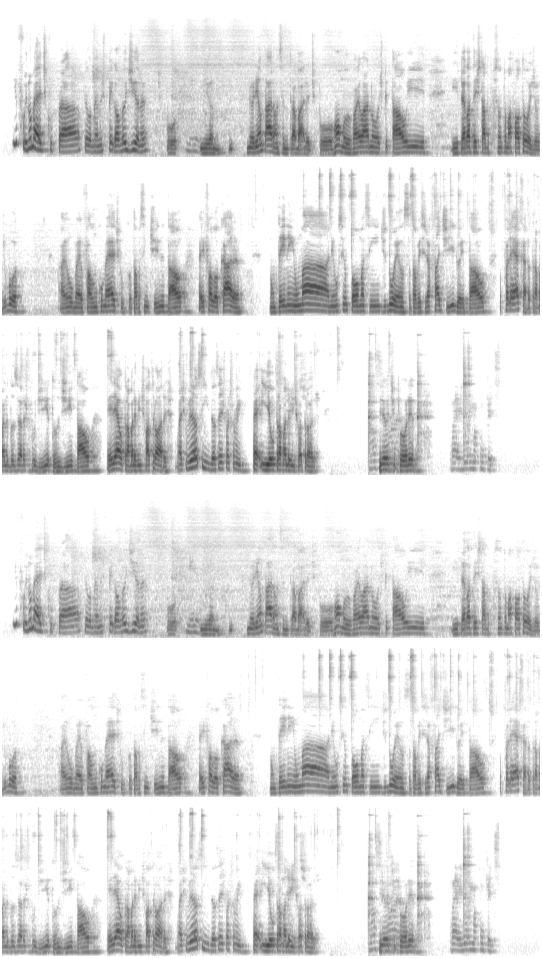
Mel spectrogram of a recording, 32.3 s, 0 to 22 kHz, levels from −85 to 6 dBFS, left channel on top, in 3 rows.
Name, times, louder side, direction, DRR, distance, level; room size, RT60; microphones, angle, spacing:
voice 1, 0.2-2.9 3.3-3.5 4.0-11.2 11.9-15.6 16.1-20.5 20.8-27.8 29.1-29.8, left 6 dB, 75° left, 0.4 m, -29 dB
sound 1, 0.8-15.8, left 1 dB, 5° left, 5.0 m, -56 dB
voice 2, 3.6-4.0 26.7-27.6 28.8-29.6 30.5-31.5, right 2 dB, 65° right, 1.9 m, -46 dB
sound 2, 15.5-16.0 16.3-16.4 16.8-16.9 17.1-17.8 18.2-22.3 22.6-23.0 23.6-23.8 24.5-25.5 25.9-28.4 28.8-29.3 29.8-30.1 30.7-30.9, right 2 dB, 20° right, 1.7 m, -45 dB
11.5 x 5.1 x 6.0 m
head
